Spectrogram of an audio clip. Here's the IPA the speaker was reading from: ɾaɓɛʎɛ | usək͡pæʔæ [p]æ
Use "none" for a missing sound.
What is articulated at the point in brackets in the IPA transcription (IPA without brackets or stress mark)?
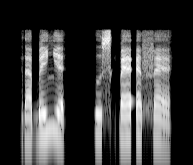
f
